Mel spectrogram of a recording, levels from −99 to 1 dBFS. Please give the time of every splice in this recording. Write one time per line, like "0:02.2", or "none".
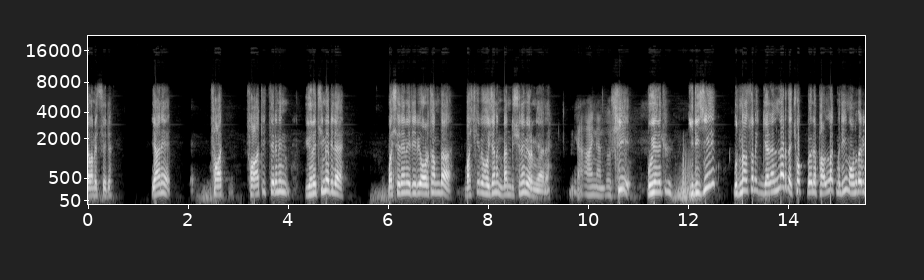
none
